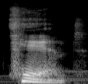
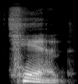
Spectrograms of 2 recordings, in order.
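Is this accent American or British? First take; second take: American; American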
